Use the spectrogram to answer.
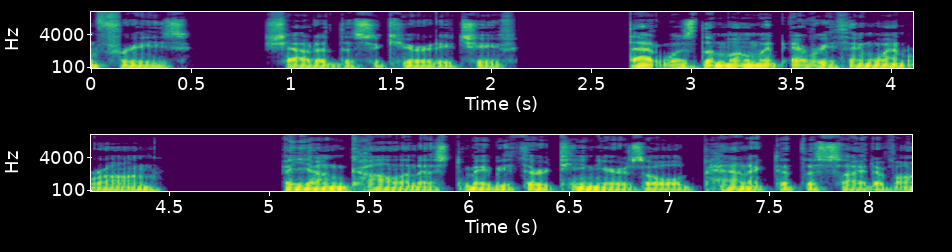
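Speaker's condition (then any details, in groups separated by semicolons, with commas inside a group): No condition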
